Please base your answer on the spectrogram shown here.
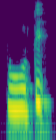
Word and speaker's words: पूर्ति: तो फिर वही शुद्ध शब्द पूछा है, तो पूर्ति, पूर्ति, पूर्ति। ये पू यानी कि बड़ा होगा और तो छोटा होगा, पूर्ति।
